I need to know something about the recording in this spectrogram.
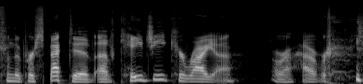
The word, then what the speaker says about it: Kiriya: the last name was Kiriya, kind of close to like Korea, but like K-I-R-I-Y-A.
